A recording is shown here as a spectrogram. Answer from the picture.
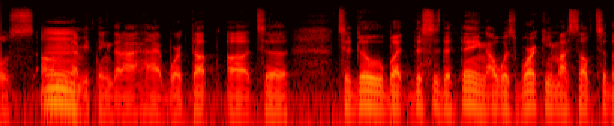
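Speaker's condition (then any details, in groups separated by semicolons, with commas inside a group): No condition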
